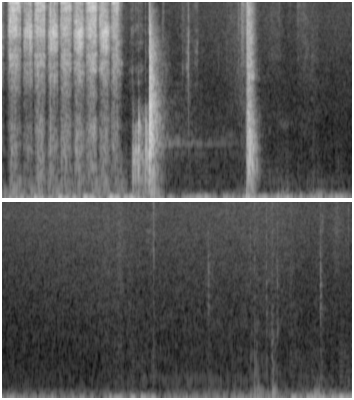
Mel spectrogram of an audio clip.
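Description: Rough, rhythmic rasping of hand sanding on wood while inlaying paua shell purfling, steady strokes, close by, with a couple of sharp knocks partway through.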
